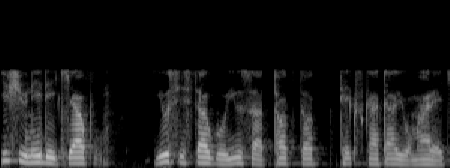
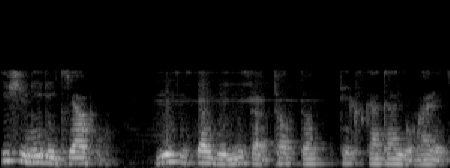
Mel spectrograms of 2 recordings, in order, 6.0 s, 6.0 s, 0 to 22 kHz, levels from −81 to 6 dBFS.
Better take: first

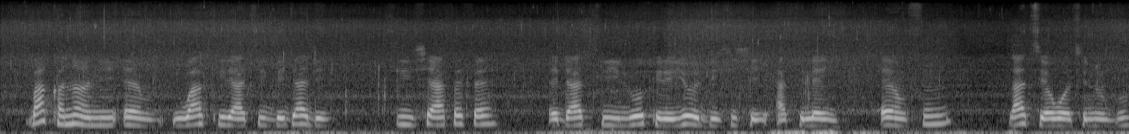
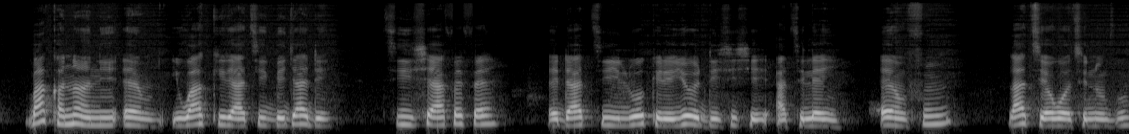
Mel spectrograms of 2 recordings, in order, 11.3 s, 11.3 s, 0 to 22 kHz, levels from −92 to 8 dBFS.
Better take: second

